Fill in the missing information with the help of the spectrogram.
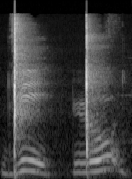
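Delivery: brief gap between the syllables of Vélo. Shown as a demonstration. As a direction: tap out VÉ, then LO, separately. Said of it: "Deux syllabes".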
